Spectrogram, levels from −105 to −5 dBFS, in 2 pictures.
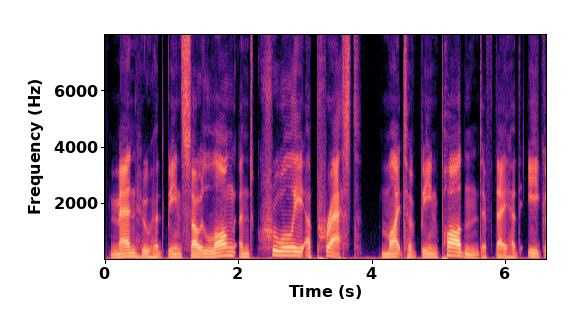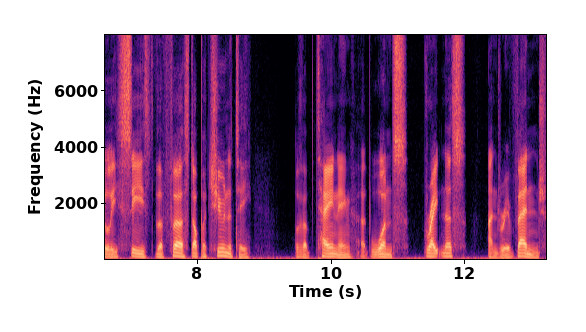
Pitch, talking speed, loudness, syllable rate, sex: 100 Hz, 125 wpm, -21 LUFS, 3.9 syllables/s, male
